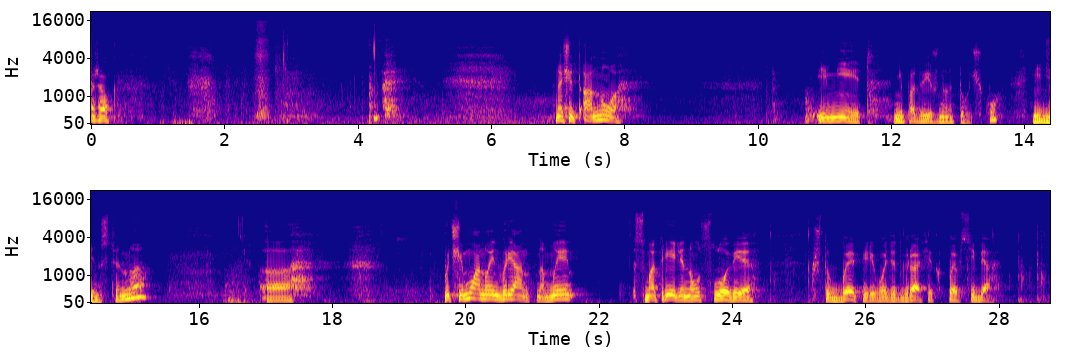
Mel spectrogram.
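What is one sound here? An elderly man lectures calmly in a room with a slight echo.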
